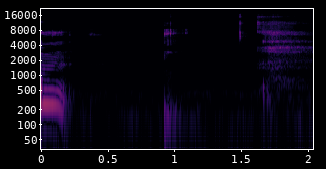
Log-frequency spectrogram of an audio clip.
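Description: A drawn-out "um" trails off, then tarot cards are handled quietly: a couple of faint clicks and a short soft rustle near the end.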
